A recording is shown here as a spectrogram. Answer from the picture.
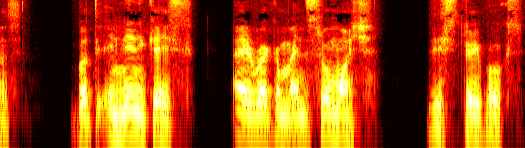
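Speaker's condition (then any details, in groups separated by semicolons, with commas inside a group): ALS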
